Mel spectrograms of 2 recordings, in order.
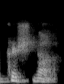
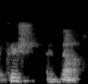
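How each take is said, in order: First: Said in the usual way. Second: Krishna said lower and softer, the syllables Krish and na kept apart. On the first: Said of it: "Like say, for example". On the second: Shown as a demonstration. Teacher showing the class the two syllables of Krishna. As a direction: say Krishna slowly, one syllable at a time. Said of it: "there are two syllables there".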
